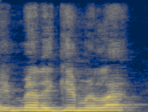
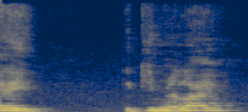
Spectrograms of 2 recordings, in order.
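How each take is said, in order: First: It is said with a louder, raised voice. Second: It is said at a normal, quieter volume.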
